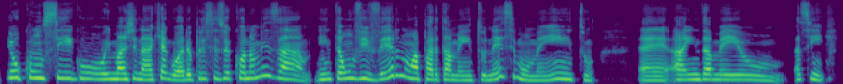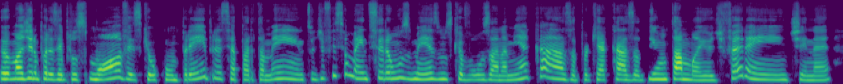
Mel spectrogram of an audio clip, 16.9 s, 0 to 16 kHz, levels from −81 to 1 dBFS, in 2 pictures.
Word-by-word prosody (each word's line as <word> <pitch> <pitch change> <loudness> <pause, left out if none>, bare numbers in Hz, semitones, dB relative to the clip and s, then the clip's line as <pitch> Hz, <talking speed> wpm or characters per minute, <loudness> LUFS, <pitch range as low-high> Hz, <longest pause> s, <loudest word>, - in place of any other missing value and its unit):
eu 295 0 +3
consigo 270 -4 0
imaginar 240 -2 +3
que 245 - -2
agora 205 -4 +1
eu 215 - +3
preciso 260 +1 -4
economizar. 270 - 0
Então 255 +4 0
viver 255 - 0
num 360 -9 +1
apartamento 210 -5 0
nesse 335 - -3
momento, 210 - -3 0.5
eh, 185 0 -2
ainda 225 +1 +2
meio 210 -5 -3
assim, 220 -2 -4 0.2
eu 245 - +7
imagino, 250 +1 +5
por 250 -1 +1
exemplo, 220 0 0
os 225 - -6
móveis 230 0 +3
que - - -4
eu 210 - 0
comprei 220 +7 -2
para 275 -2 -6
esse 240 -1 -8
apartamento 225 +2 -3
dificilmente 270 - -3
serão 265 0 0
os 275 -4 -1
mesmos 240 0 +1
que 230 - -3
eu - - -2
vou 210 +1 -6
usar 210 -2 -1
na 195 - -1
minha 245 +9 -2
casa, 250 - +1
porque 215 +1 -6
a 210 - +2
casa 210 -2 +1
tem 235 +4 0
um 235 - +3
tamanho 205 -6 +4
diferente, 220 - -2
né. 190 +2 -4
230 Hz, 175 wpm, -20 LUFS, 210-260 Hz, 0.5 s, eu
